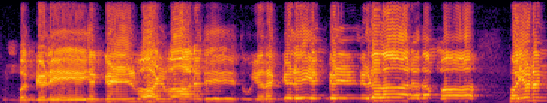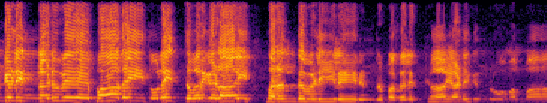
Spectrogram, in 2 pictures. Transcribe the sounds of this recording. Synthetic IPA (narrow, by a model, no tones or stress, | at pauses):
t̪ʊmbɐŋɡɐɭeːɛŋɡɐɭʋaːɭʋaːnɐðɯt̪uːjɐɾɐŋɡɐɭeːɛŋɡɐɭnɪɭɐlaːnɐðɐmːaː | pɐjɐɳɐŋɡɐɭɪnnɐɽɯʋeːpaːðɐɪt̪ɔlɐɪt̪ːɐʋɐɾɣɐɭaːj | pɐɾɐnd̪ɐʋɛɭɪjɪleːnɪndrɯpɐɣɐlɯkːaːjɐɽɯɣɪndroːmɐmːaː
